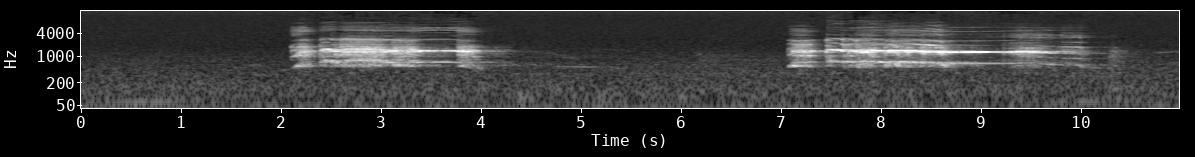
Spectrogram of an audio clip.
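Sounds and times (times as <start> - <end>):
rooster crowing: 2.1 - 4.2, 7.1 - 10.2.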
